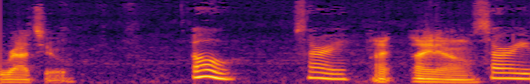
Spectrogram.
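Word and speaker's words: Räty: and Atu Ratu, or yeah, so Atu Ratty, yeah. It's apparently it's actually pronounced Ratu. Yeah, it's pronounced Atu Ratu.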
